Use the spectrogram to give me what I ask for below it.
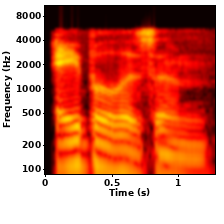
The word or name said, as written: ableism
